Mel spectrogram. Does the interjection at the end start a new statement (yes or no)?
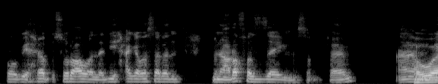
no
